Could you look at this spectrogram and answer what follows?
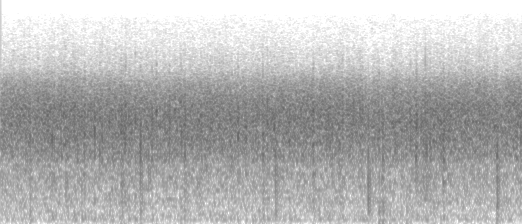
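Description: Steady radio static: the hiss of the open air-to-ground voice channel between transmissions, narrow in range like a radio link, with a few faint clicks.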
